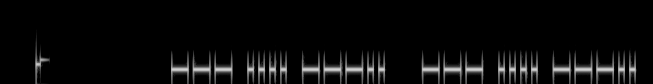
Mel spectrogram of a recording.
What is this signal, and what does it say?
Morse code, heard as a keyed tone, about 22 wpm, 700 Hz. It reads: OH8 OH8
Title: Callsign Prefixes for Top 25 DXCC - Repeated 3x - 22wpm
